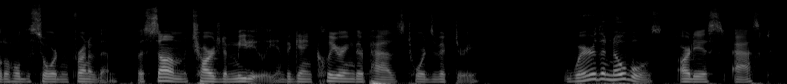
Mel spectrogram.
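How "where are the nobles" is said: higher, alarmed question. A narrator's reading. Ardias asking friends about the nobles, alarmed and higher. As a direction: look around in worry.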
